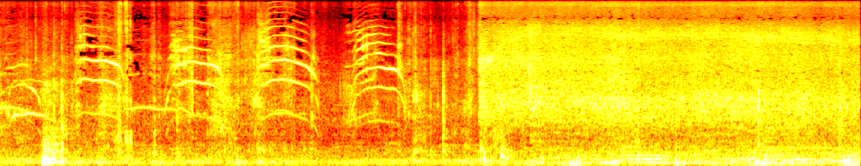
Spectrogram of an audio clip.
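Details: Siamese kittens in a box give a run of short, high, arched meows, about five in quick succession over six seconds, then the calling stops and only a steady hiss and faint room noise remain.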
